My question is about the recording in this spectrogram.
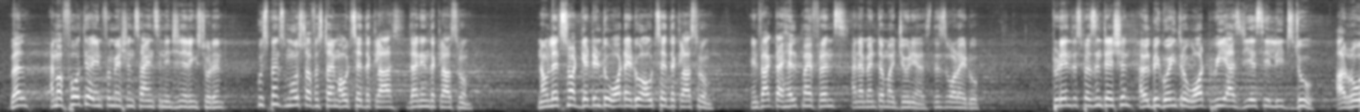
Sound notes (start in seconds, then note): none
